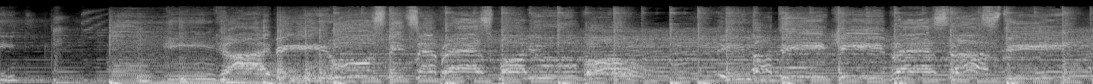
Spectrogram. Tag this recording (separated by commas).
Music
